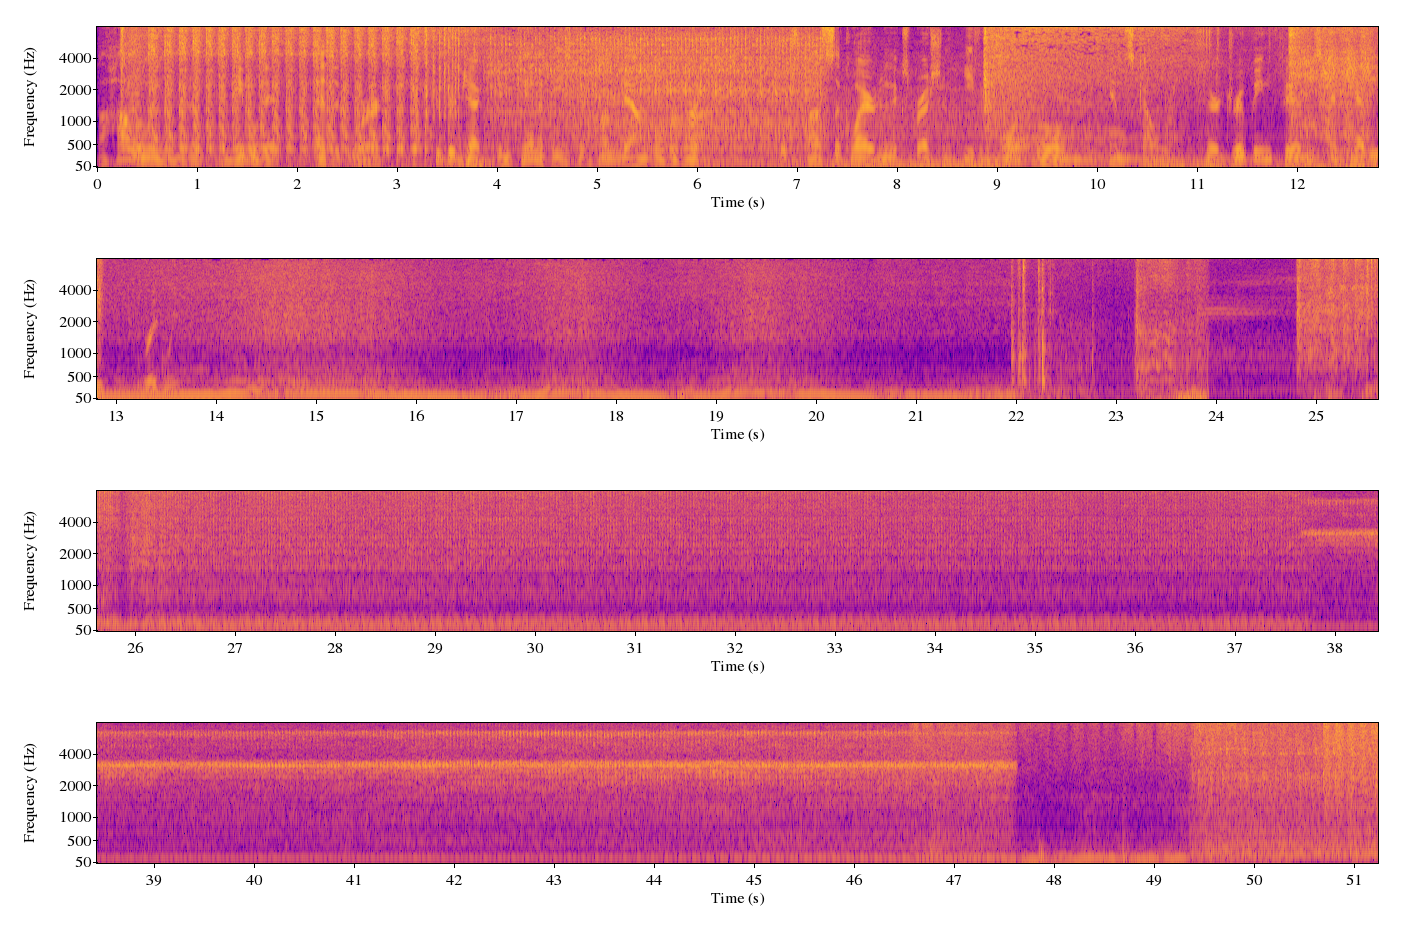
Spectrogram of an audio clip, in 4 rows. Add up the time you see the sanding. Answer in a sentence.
You can hear the sanding for 5 seconds altogether.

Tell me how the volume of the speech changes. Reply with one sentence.
The volume of the speech stays about the same.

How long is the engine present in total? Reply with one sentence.
The engine can be heard for 51 seconds in total.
